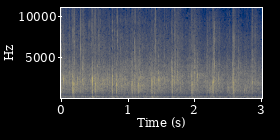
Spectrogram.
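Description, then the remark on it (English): An audience claps steadily, individual hand claps popping out in a brisk, uneven rhythm over a dense wash of applause at moderate loudness, with no one speaking. “You're clapping because she's Puerto Rican like you, huh?”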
